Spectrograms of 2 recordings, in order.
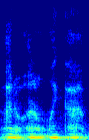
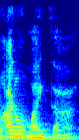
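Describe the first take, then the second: First: Fast whispered "I don't, I don't like that"; muttering her dislike to herself; whispered repeat. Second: Said in the usual way. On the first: Real, not acted. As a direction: breathe the repeat quickly under your breath.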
